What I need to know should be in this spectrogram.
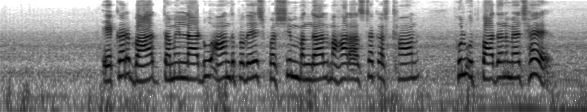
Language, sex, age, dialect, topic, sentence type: Maithili, male, 31-35, Eastern / Thethi, agriculture, statement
